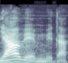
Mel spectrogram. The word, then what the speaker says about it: 야훼: 여러분, 우리말로 번역된 여호와라는 단어, 옛날에도 하나님의 이름 할 때 설명을 했습니다마는, 그 자음으로서는 그냥 야훼라는 단어, 야훼, 발음하자면 야훼입니다.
